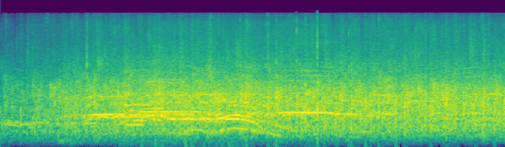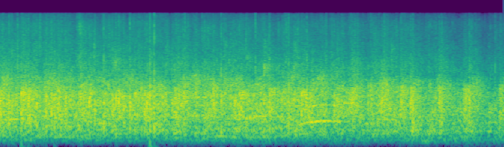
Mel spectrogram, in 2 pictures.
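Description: A large audience applauding: dense clapping that builds over the first second, holds steady, then eases slightly toward the end, with a few voices calling out over it.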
